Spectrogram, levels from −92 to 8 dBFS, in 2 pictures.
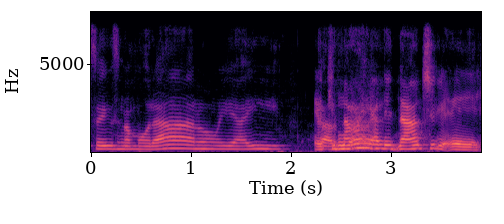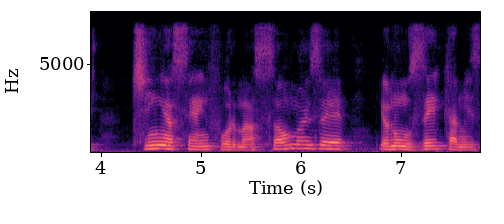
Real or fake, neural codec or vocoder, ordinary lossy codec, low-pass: fake; codec, 24 kHz, 6 kbps, HILCodec; none; 7.2 kHz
